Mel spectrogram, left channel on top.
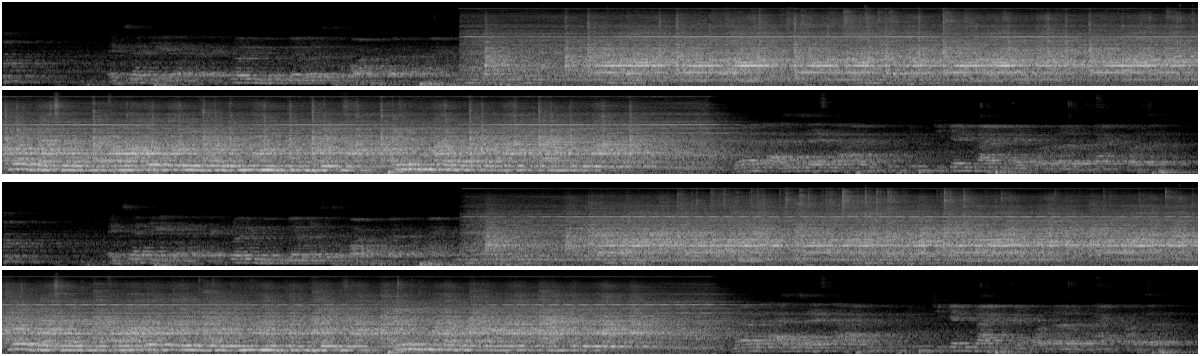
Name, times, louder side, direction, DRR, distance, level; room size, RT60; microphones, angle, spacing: voice 1, 1.0-5.3 5.7-8.1 8.4-10.3 19.2-23.6, equal, 55° right, -9 dB, 1.4 m, -35 dB
sound 1, 4.6-19.0, left 2 dB, 50° left, 1.1 m, -22 dB
sound 2, 5.5-16.2, right 1 dB, 80° right, 1.3 m, -39 dB
voice 2, 12.0-15.4 15.8-18.0, left 1 dB, 10° left, -4 dB, 0.6 m, -22 dB
7.2 x 3.6 x 4.4 m, 2.5 s
head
